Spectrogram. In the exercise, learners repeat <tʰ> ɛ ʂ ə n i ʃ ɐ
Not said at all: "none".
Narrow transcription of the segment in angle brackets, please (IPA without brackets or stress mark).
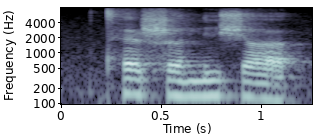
tʰ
